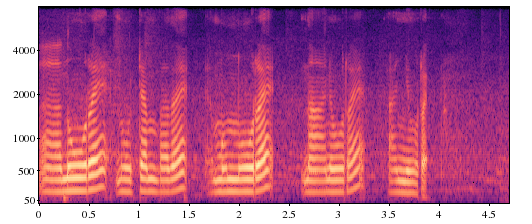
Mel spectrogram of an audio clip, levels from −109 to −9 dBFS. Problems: none marked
